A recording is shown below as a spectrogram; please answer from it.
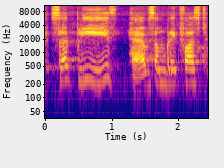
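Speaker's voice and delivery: drawn out slowly like a teacher modelling; slow model phrase. Shown as a demonstration. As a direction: spell the sentence out slowly for students. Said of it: "तो आप क्या बोलोगे?".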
